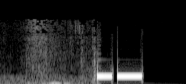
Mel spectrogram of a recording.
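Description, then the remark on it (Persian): A call-in listener's phone line drops, giving two loud, steady beeps of a disconnect tone at a single mid pitch, the second longer than the first, after faint background murmur. “بله انجینیر صاحب شما هستن یا تلفن شما قطع شد؟”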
